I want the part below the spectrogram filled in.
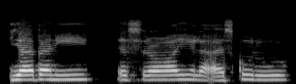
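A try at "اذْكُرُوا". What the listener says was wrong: لذکرو، لذکرو، زال کی بالکل آواز نرم ہونی چاہیے، لذکرو، یعنی زئی کی آواز نہیں آنی چاہیے، اذکرو، یعنی کچھ عرب تو اس کو دال، بلکہ قرآن میں بھی نا فہل من مدکر، وہ زال کی آواز کو دال میں چینج کر دیتے ہیں، مدکر،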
